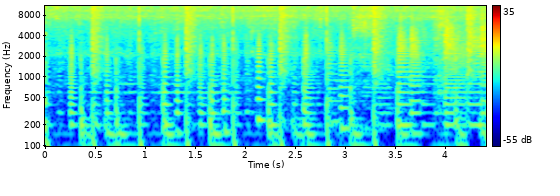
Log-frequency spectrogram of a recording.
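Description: Electronic dance music with a steady beat of about two kicks a second.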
